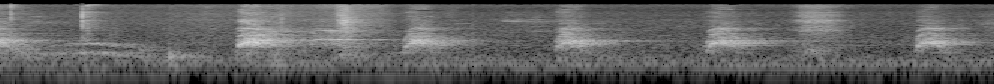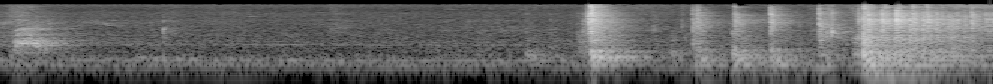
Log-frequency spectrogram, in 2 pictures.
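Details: Indoor household poodle and papillon problem barking before training: a run of sharp barks roughly every second, then a thud and rattling near the end.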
